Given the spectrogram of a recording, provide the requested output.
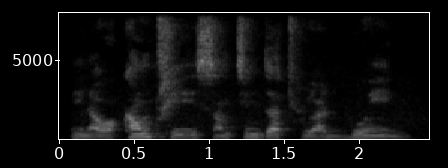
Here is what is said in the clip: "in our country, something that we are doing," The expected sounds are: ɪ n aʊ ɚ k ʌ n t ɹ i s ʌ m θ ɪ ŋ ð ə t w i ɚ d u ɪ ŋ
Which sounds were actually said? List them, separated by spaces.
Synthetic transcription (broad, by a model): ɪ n aʊ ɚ k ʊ n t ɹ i s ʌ m t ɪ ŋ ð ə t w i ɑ d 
